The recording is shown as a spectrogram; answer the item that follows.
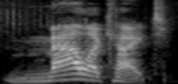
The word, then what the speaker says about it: malachite: Malachite.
